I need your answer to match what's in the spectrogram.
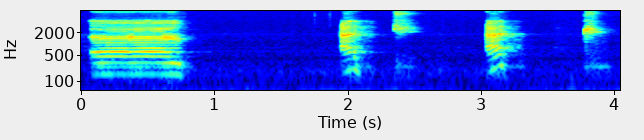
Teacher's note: Contoh, pada saat kita katakan kaf sakinah, misalnya ak, ak, setelah kita berikan syiddahnya, setelah syiddah maka langsung otomatis keluar hamasnya.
